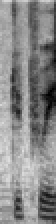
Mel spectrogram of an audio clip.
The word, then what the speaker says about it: Dupuis: on that side and you know Dupree silent s because it's French I can read that or not there we go there we go first French one another Victoria and 1898.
